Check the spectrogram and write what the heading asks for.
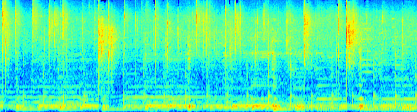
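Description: Acoustic guitar strumming chords between sung lines, with many sharp percussive taps and slaps in the rhythm.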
